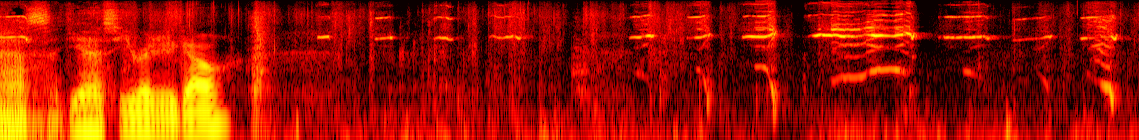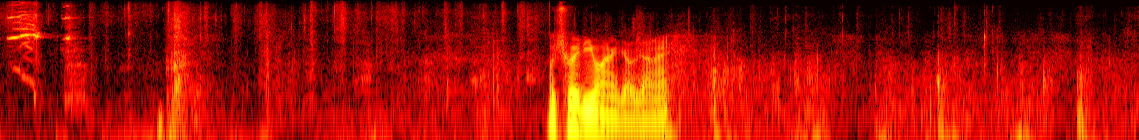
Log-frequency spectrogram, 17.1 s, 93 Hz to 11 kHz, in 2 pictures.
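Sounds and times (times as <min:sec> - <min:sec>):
dog whining: 0:02.4 - 0:04.0, 0:04.7 - 0:09.2.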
